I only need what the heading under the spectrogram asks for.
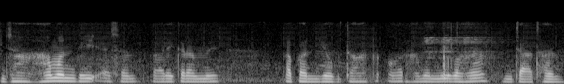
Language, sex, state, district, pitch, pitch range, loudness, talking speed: Chhattisgarhi, male, Chhattisgarh, Rajnandgaon, 135 Hz, 130-140 Hz, -21 LUFS, 150 wpm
